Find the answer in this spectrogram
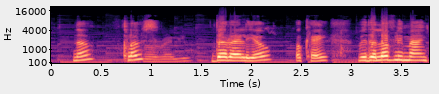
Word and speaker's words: Foz do Arelho: Portugal, in a place that I can't yet pronounce, with a person who must not be named. Sorry, no, I think it's called Foz de Lahero. No, close. Dorelio.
